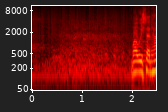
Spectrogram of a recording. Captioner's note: laughter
